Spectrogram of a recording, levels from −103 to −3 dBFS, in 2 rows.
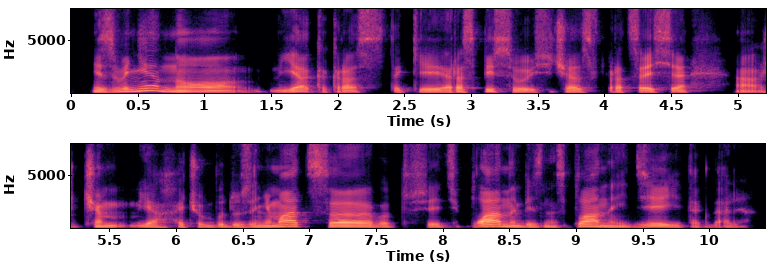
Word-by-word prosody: извне, 160 - +2
но 130 - +1 0.2
я 125 +3 +1
как - - -13
раз-таки 120 -3 -2
расписываю 125 +1 0
сейчас 110 -3 -3
в - - -20
процессе, 110 +1 -1 0.3
а, 115 - -4
ж 125 - -11
чем 120 -1 -1
я 115 -2 0
хочу, 110 +1 -7
буду 110 0 -4
заниматься, 140 - +1 0.3
э. - - 0
Вот 100 -1 -7
все 105 - -8
эти 95 +6 -10
планы, 160 -1 +6
бизнес-планы, 105 +3 +1
идеи 115 +2 -1
и - - -12
так 115 - -12
далее. 110 +3 -11
120 Hz, 150 wpm, -27 LUFS, 110-135 Hz, 0.3 s, планы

